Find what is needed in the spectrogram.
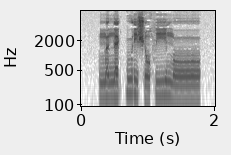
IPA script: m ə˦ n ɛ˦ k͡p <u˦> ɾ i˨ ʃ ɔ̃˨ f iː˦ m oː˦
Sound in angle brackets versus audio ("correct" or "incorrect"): correct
